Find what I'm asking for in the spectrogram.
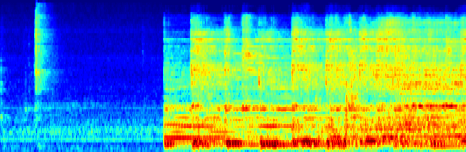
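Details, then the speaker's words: Class D amplifier, defective out of the box, playing music through speakers that sound fine on another amp: harsh, raspy output crackling on every note like a blown speaker; distortion from the amplifier itself. "I mean it sounds like a blown speaker but my speakers are fine I just had that hooked up to the other amplifier it didn't sound like that"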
